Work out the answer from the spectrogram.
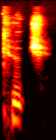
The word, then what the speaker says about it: Couch: it versus couching it, we have a street in downtown Portland called Cooch Street, which is just literally spelled Couch Street, but everybody knows to call it Cooch.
